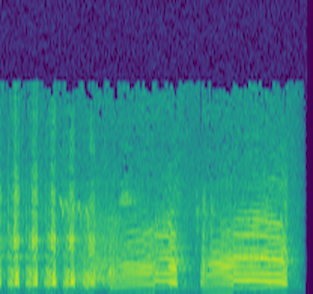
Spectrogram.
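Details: Herring gull, an ocean bird that calls loudly enough to be heard over the waves, gives a quick run of five or six laughing barks, then two long, drawn-out mewing wails that rise and hold steady.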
